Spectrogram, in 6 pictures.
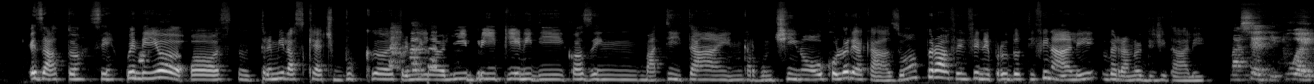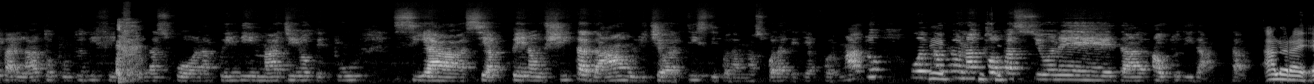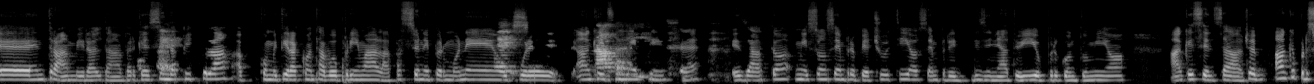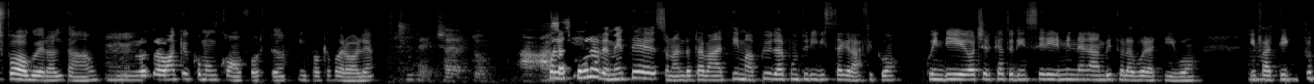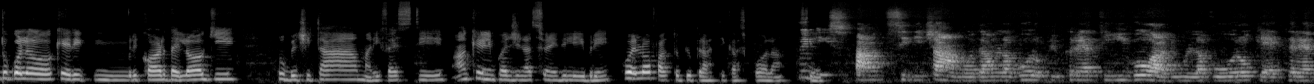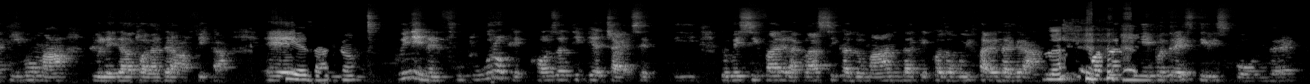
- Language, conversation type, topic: Italian, podcast, Come trasformi un’esperienza personale in qualcosa di creativo?
- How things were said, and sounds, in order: static; in English: "sketchbook"; chuckle; other background noise; tapping; door; distorted speech; chuckle; "cioè" said as "ceh"; drawn out: "Ehm"; lip smack; "cioè" said as "ceh"; chuckle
